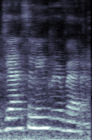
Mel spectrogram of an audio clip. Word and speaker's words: Yancelin Rivera: You're going to have to help me with the pronunciation because you got to roll your tongue a little bit.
